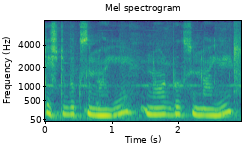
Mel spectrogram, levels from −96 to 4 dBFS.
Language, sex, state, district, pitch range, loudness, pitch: Telugu, female, Andhra Pradesh, Visakhapatnam, 145-180 Hz, -14 LUFS, 160 Hz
